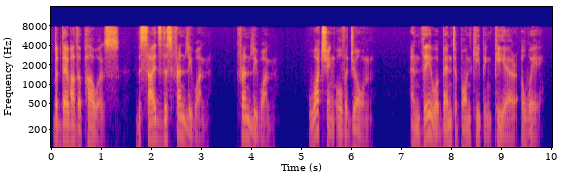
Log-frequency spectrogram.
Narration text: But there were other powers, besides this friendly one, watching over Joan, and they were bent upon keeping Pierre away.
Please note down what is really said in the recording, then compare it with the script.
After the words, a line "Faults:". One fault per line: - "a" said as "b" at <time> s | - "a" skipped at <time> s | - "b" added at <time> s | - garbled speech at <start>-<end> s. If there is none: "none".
But there other powers, besides this friendly one friendly one, watching over Joan, and they were bent upon keeping Pierre away.
Faults:
- "were" skipped at 0.4 s
- "friendly one" added at 3.7 s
